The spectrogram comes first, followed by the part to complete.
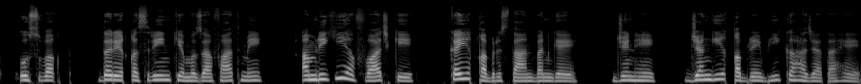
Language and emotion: Urdu, neutral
